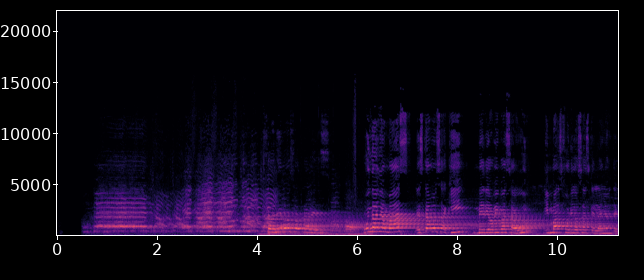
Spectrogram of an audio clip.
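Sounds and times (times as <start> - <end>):
crowd chanting at a street march: 0.5 - 6.2
speech: 4.2 - 4.6, 7.2 - 11.2.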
